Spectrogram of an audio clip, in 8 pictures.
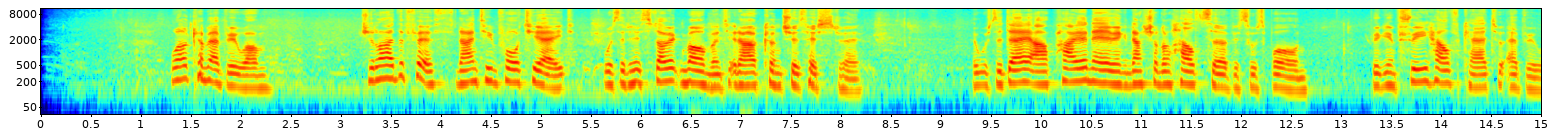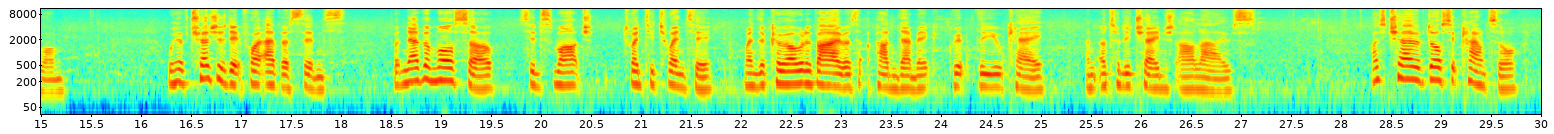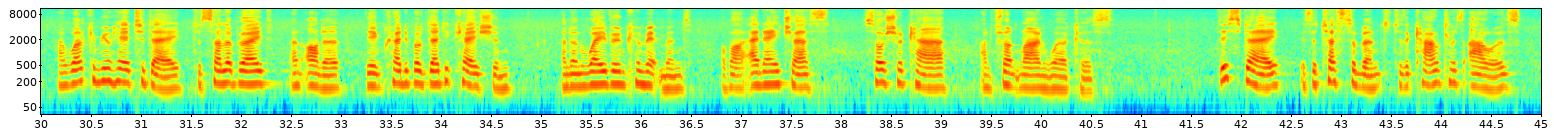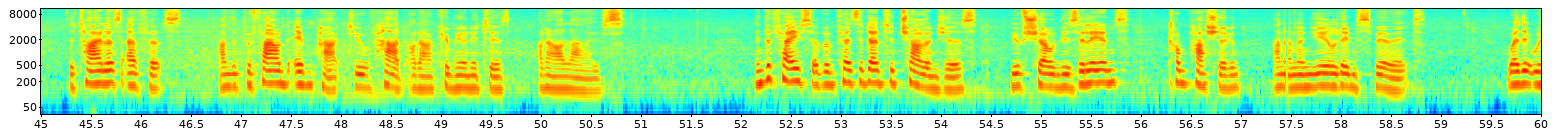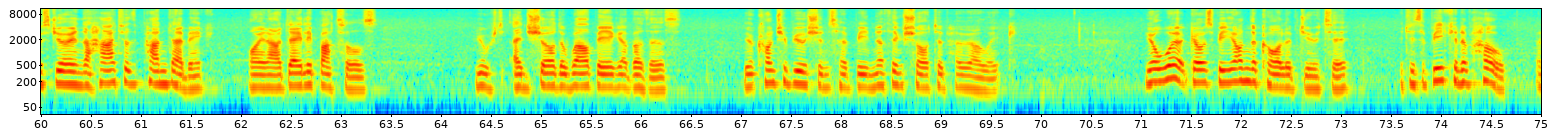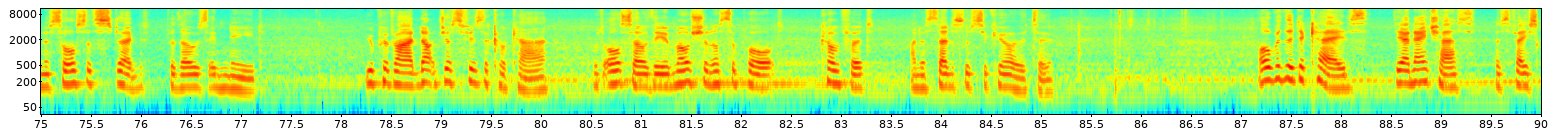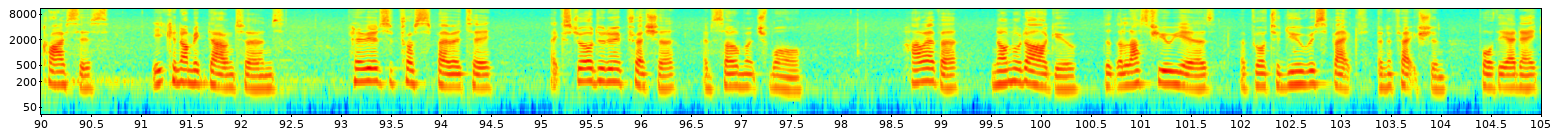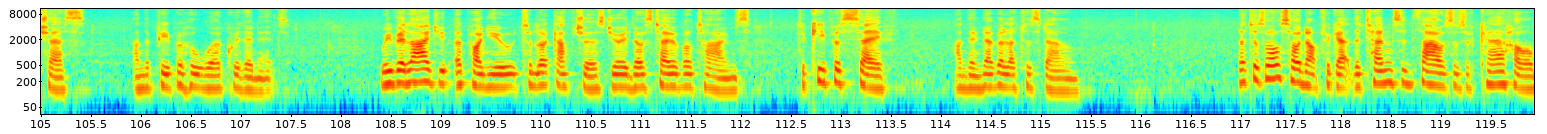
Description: In Dorchester on 5th July a flag-raising ceremony celebrating the work of the NHS, Social Care and Frontline Workers was held at the Memorial Area outside County Hall.
Here is our recording of the ceremony which begins with an introduction by the Chair of Dorset Council, Cllr Stella Jones…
